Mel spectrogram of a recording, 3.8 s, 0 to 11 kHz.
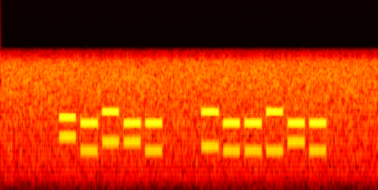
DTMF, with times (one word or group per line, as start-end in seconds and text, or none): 0.6-1.6 01971
2.0-3.3 611371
